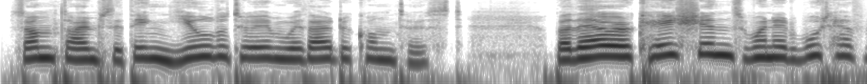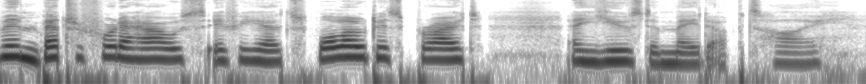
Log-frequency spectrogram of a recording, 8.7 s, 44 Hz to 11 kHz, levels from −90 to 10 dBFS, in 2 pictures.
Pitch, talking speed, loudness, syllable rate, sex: 230 Hz, 235 wpm, -19 LUFS, 6.6 syllables/s, female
